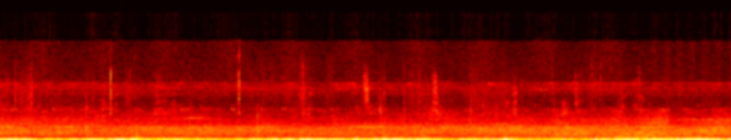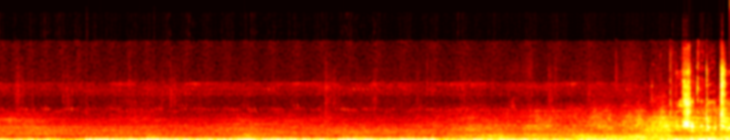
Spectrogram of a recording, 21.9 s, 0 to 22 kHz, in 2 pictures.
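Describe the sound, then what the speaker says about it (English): A United Express Embraer 175 jet coming in to land at O'Hare, a steady broad engine roar that swells slightly toward the end, with a voice talking over it. "That is an Embraer 175. What a surprise, from United Express, flight 5893"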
